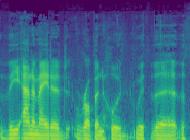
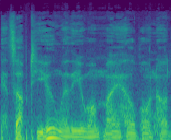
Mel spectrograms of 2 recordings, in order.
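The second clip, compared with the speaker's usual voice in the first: very low, rumbling, hushed half-whisper; 6 semitones lower, 7 dB quieter than usual. A game master voices a creature speaking only to Banji, very low half-whisper. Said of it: "you hear a very low whisper".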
